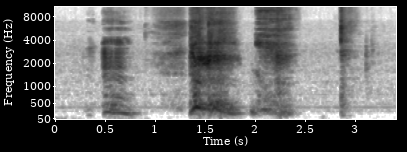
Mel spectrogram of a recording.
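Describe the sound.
Someone clears their throat to shift something stuck in it, in four harsh bursts: three longer rasping ones close together, then one short, sharp one after a pause.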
